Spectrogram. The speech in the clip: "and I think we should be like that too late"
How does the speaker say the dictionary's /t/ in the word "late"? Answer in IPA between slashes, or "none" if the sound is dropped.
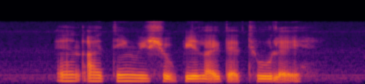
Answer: none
